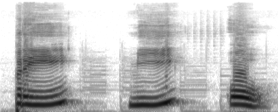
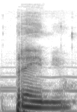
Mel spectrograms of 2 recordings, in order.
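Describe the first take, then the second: First: The word is split into three separate syllables. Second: The word is said in two syllables. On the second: "Só duas sílabas"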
